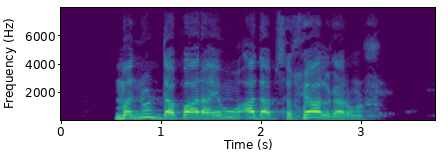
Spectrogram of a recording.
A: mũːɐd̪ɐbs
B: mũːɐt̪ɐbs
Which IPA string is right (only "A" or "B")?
A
